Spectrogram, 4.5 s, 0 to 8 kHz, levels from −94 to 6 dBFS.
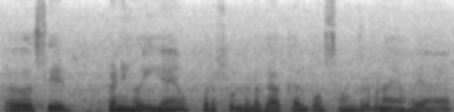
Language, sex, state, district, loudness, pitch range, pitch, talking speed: Punjabi, female, Punjab, Fazilka, -14 LUFS, 190-205 Hz, 195 Hz, 160 wpm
